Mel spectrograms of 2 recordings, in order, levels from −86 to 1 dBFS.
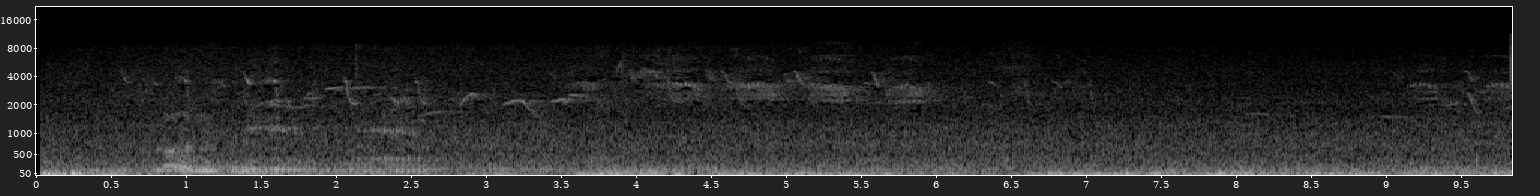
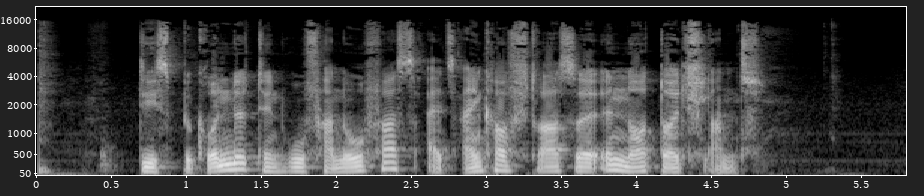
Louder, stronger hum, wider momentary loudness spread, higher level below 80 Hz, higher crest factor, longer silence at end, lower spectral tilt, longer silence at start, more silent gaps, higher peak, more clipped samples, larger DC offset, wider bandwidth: second, -42 LUFS vs -16 LUFS; neither; first, 10 LU vs 7 LU; about the same, -42 dBFS vs -46 dBFS; about the same, 16 dB vs 16 dB; second, 0 s vs 0.95 s; about the same, -6 dB/octave vs -5 dB/octave; about the same, 0.05 s vs 0 s; neither; second, -22 dBFS vs -2 dBFS; neither; neither; second, 10.5 kHz vs 16 kHz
